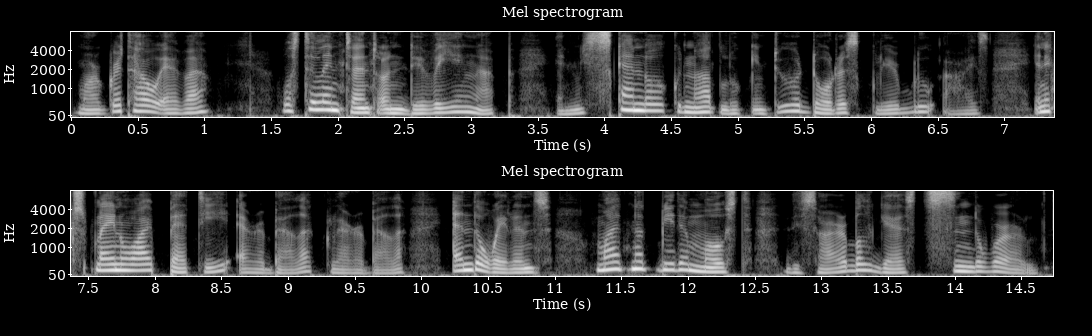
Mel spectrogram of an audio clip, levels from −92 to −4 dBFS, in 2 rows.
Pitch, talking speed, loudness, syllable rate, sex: 165 Hz, 160 wpm, -22 LUFS, 4.9 syllables/s, female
